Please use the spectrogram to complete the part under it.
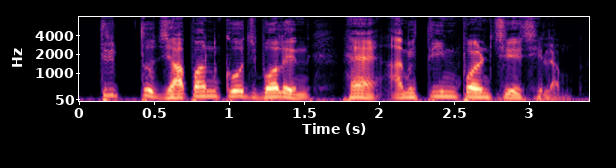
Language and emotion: Bengali, neutral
